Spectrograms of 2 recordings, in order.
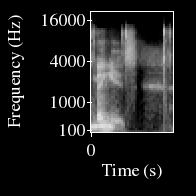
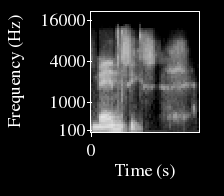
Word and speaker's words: Menzies: people in my generation though it should be pronounced mingus but a lot of people spell it because it looks like a zed as menses and mackenzie gets the same but for example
